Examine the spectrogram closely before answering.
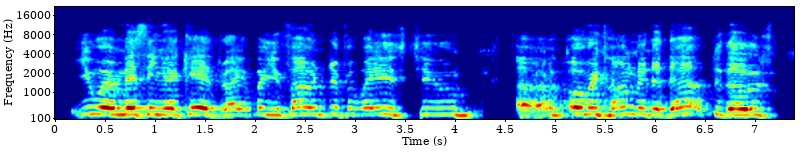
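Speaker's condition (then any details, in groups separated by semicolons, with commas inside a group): Cerebral palsy, severe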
